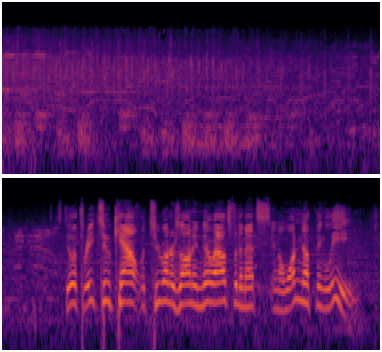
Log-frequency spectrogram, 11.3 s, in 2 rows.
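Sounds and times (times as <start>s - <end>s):
crowd clapping at a baseball game: 0.0s - 6.0s
speech: 6.6s - 11.1s.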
